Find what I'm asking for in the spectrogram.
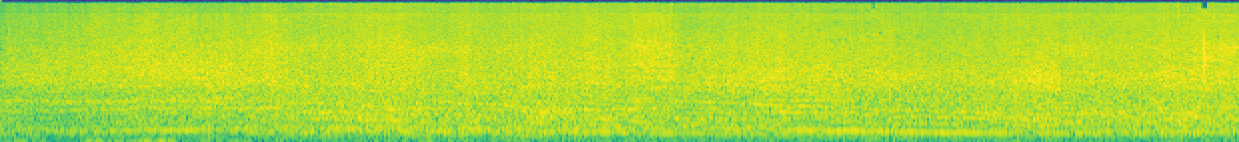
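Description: Classic Hot Rods race at Cowdenbeath, engines droning and rising and falling as the cars circle the track at a distance, a continuous layered roar with no clear talk.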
